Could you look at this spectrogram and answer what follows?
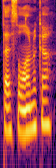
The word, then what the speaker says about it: Thessalonica: Thessalonica, is that how you say it? Mm-hmm. Yeah.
